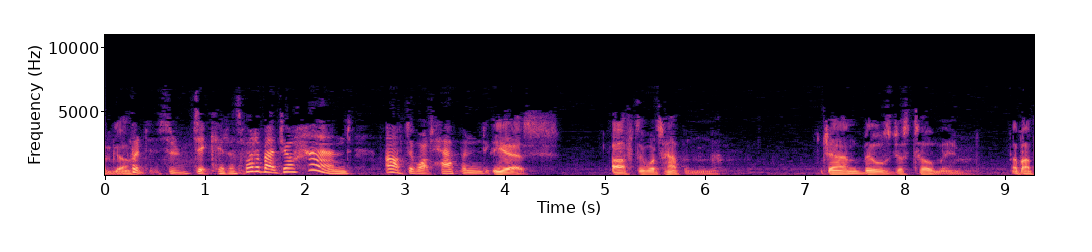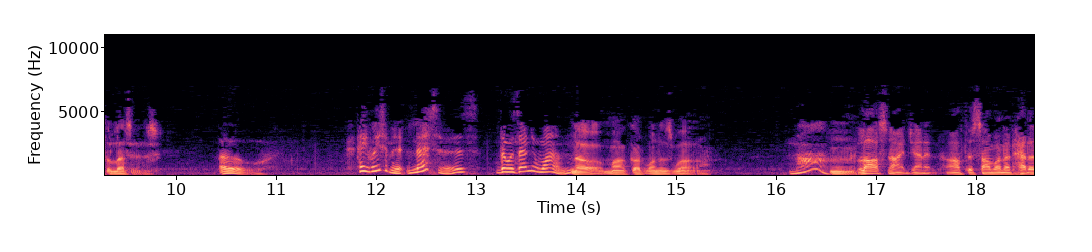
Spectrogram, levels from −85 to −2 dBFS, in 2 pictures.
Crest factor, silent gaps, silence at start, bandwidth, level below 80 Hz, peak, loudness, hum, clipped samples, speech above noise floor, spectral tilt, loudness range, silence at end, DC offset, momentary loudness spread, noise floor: 18 dB; none; 0 s; 6.8 kHz; -46 dBFS; 0 dBFS; -19 LUFS; none; under 0.1%; 33 dB; -8.5 dB/octave; 4 LU; 0 s; under 0.1%; 13 LU; -51 dBFS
